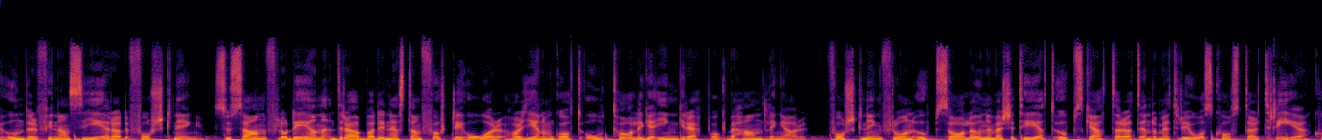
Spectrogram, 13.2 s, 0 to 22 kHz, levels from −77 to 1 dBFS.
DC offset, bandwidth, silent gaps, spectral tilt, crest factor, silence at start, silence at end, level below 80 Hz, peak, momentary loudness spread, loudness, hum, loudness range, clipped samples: under 0.1%; 16 kHz; none; -5.5 dB/octave; 14 dB; 0 s; 0 s; -30 dBFS; -8 dBFS; 5 LU; -22 LUFS; none; 1 LU; under 0.1%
